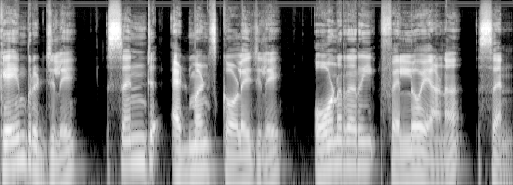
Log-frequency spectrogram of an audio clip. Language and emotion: Malayalam, neutral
